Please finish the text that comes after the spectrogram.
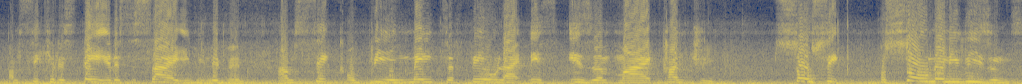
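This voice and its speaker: Young man, high voice, passionate public address with heavy background noise. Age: young adult. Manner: rhetorical, repetitive, rising urgency. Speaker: youth speaker giving a speech. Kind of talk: rousing speech to a crowd.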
